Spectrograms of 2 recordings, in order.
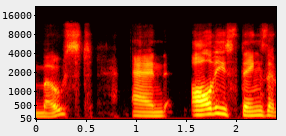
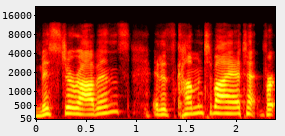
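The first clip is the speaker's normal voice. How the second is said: very exaggerated, flamboyant voice, higher in pitch; 7 semitones higher, 4 dB louder than usual. Retelling Jule Styne stomping on stage during a rehearsal, queeny Jule Styne impression. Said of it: "I'm making him sound like the queeniest of queens".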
